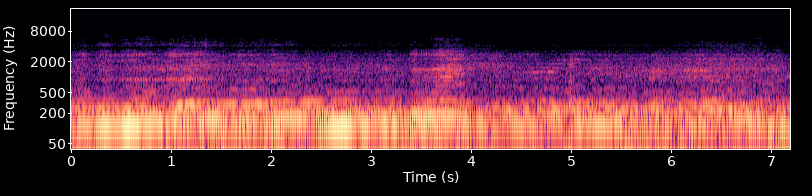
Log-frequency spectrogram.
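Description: Race car engine running with a steady low drone, its note rising slowly between about one and three seconds in.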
